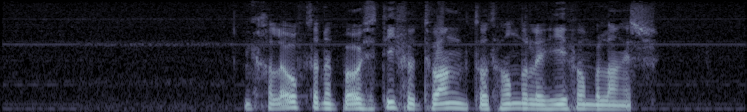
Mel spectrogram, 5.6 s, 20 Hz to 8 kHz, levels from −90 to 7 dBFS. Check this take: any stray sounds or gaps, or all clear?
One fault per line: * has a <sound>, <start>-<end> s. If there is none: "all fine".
all fine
